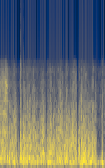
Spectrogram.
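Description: Wind buffeting an outdoor microphone, a loud, steady rumbling roar that fills the whole clip with brief gusty surges and no talk.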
